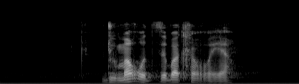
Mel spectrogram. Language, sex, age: Northern Sotho, male, 25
